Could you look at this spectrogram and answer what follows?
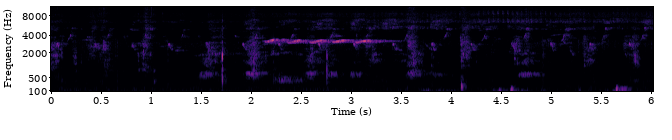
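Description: Faint chirps of birds, with one high, even trill about two seconds in that lasts just over a second.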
